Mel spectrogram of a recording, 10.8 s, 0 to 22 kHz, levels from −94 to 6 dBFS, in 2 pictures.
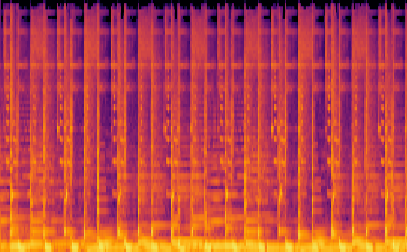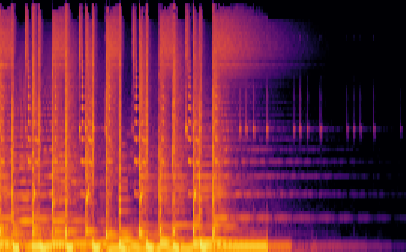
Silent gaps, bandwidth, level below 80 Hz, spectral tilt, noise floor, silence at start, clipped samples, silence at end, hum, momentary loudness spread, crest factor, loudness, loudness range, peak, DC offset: none; over 20 kHz; -14 dBFS; -4 dB/octave; -64 dBFS; 0 s; under 0.1%; 1.55 s; none; 1 LU; 10 dB; -11 LUFS; 3 LU; 0 dBFS; 2%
